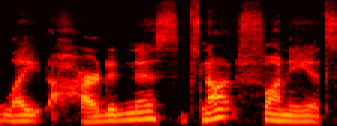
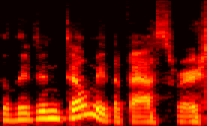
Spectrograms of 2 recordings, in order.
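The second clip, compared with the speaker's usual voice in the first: dejected, let-down, sad tone, a bit loud; 5 dB louder than usual. Retelling a game character's line after he screams a password: imitating a sad game character. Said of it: "he gets all, like, sad".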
